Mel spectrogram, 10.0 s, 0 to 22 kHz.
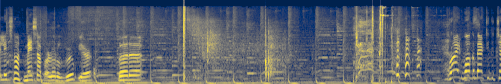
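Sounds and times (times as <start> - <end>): music with steady beat: 0.0 - 8.8
rifle shot: 3.6 - 6.1.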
